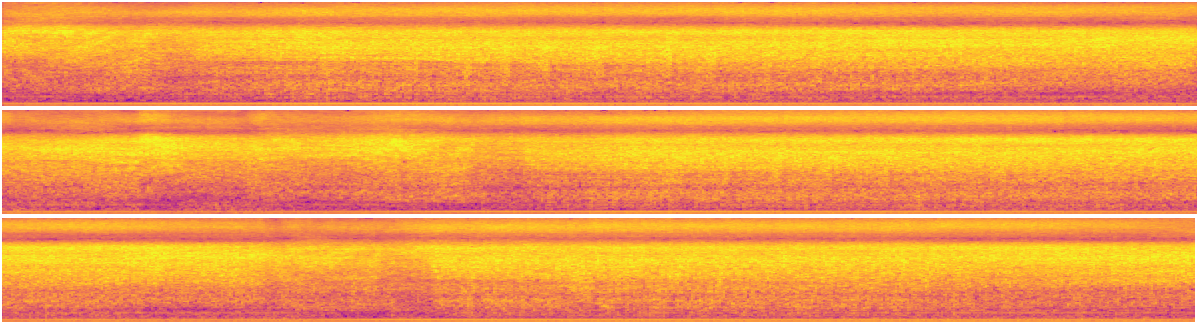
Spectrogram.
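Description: An upholstery cleaner's motor whines loudly and steadily.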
